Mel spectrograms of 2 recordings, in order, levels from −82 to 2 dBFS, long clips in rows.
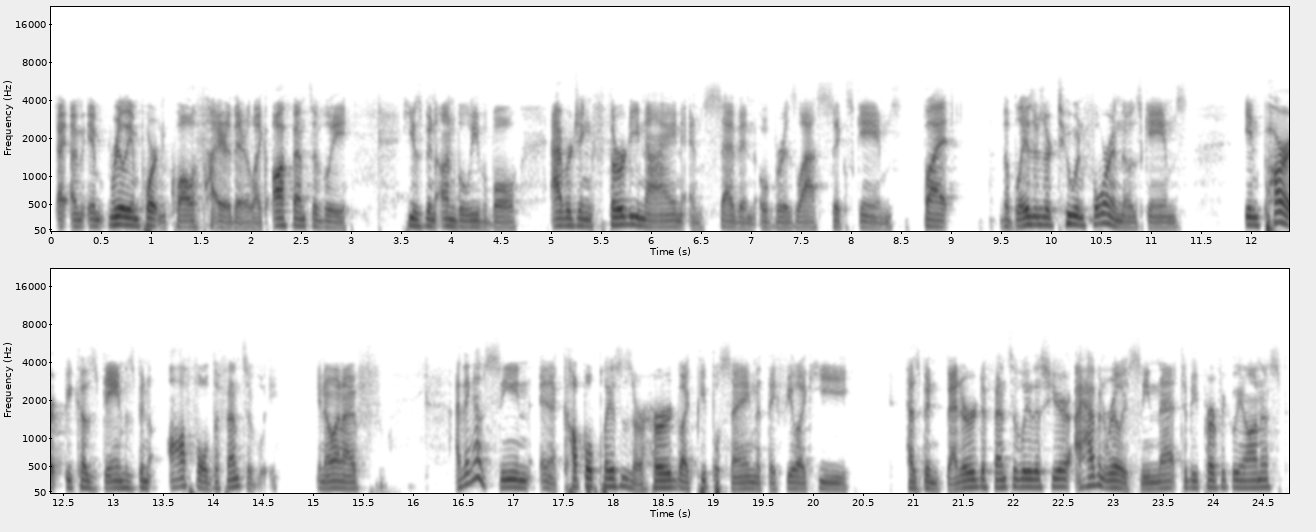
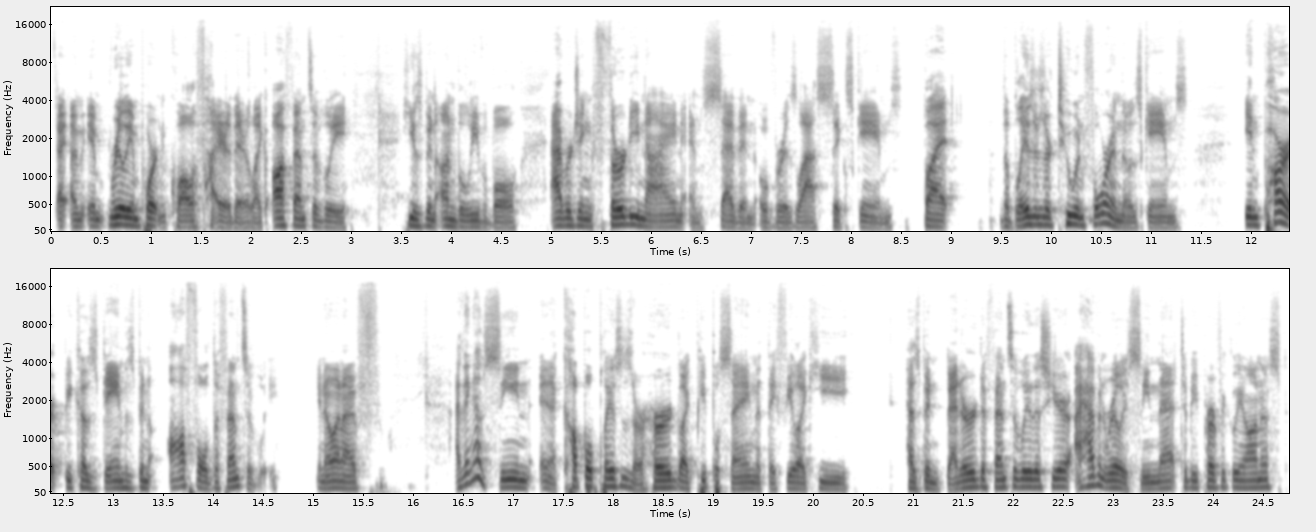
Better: second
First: muffled; slightly; fading above 3.5 kHz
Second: none

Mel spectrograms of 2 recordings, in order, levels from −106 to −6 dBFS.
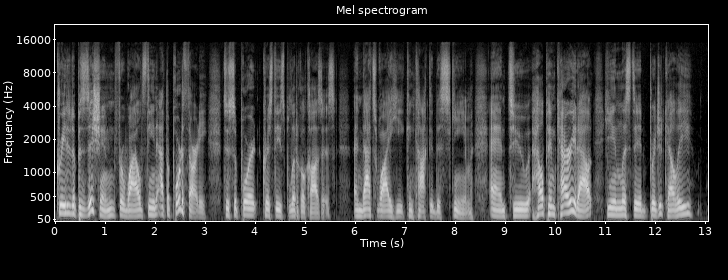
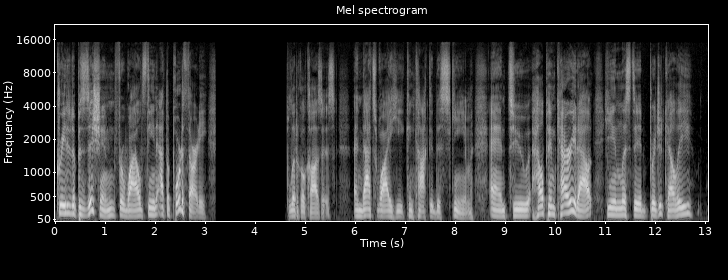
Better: first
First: none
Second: audio cutting out; at 3 s for 1.5 s

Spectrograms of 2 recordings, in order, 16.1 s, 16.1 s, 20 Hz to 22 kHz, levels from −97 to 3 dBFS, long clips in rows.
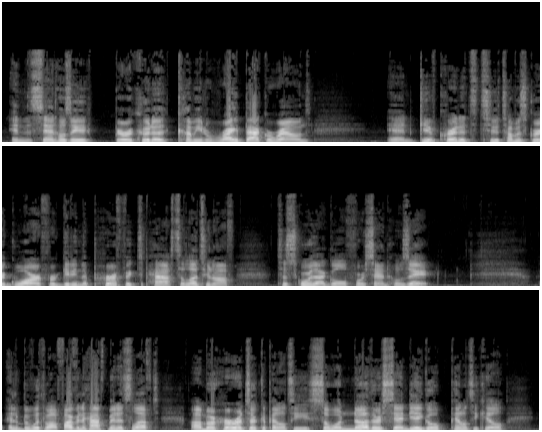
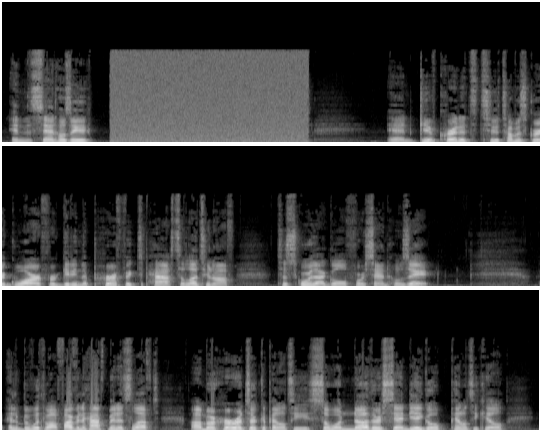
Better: first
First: none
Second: audio cutting out; filled with static; at 1 s for 2 s

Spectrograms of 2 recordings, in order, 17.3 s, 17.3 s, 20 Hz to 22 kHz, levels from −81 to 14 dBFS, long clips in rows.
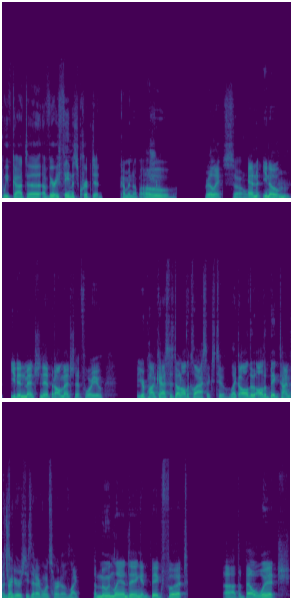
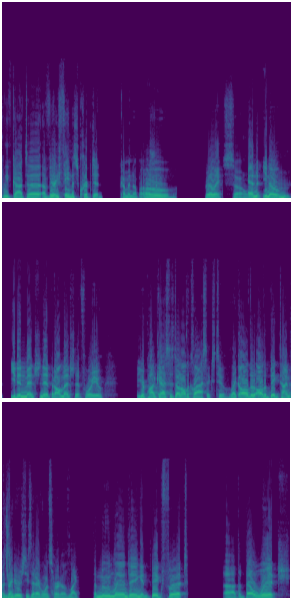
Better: first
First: none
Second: distortion; slight; 10 dB below the speech

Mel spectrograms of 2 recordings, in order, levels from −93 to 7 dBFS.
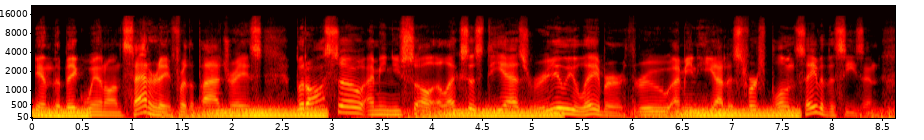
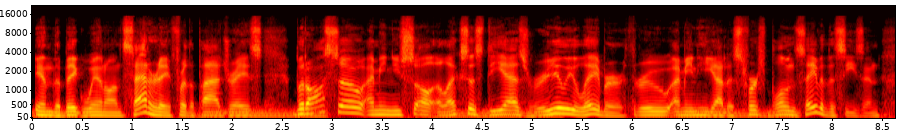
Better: second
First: low rumble; loud; throughout; 5 dB below the speech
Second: low rumble; faint; throughout; 25 dB below the speech

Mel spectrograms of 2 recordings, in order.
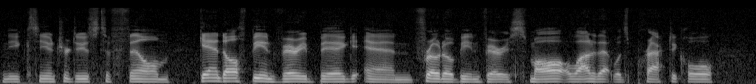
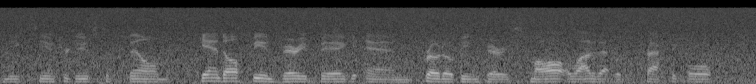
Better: first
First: hiss; faint; throughout; 25 dB below the speech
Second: hiss; loud; throughout; 2 dB below the speech

